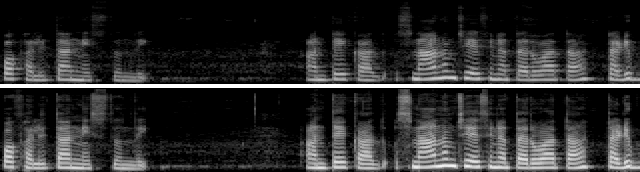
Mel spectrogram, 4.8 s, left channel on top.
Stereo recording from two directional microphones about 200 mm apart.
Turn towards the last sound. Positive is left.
turn(degrees=-45)  # may be behind; listen again after turning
